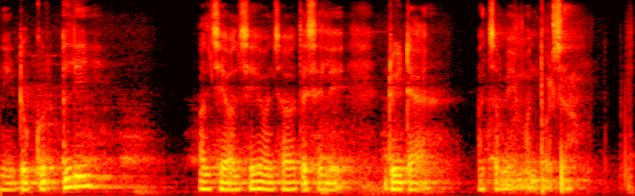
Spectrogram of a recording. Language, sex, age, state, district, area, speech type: Nepali, male, 30-45, West Bengal, Darjeeling, rural, spontaneous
